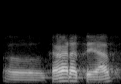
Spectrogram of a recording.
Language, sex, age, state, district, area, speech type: Hindi, male, 18-30, Bihar, Vaishali, rural, conversation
